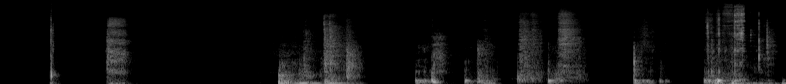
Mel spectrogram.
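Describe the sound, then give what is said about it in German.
A door is shut with one short, sharp thud, followed by a series of louder, irregular bursts of muffled noise and movement. “Meine Freundin ist gerade nach Hause gekommen, ich muss okay. einmal die Tür zumachen.”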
